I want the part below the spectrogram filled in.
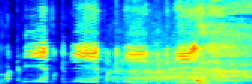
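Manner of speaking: high mock-dolphin Australian chant. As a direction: squeal it like a dolphin. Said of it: "following him were Australians, like dolphins".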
